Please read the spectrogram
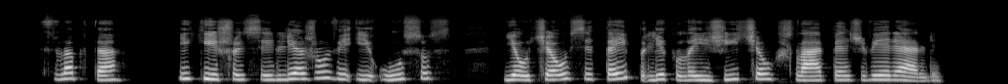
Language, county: Lithuanian, Utena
